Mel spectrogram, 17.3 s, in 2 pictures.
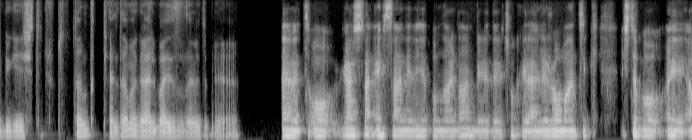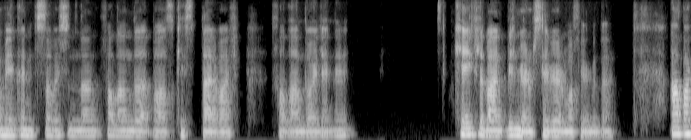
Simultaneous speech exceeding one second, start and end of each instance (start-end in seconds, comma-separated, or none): none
